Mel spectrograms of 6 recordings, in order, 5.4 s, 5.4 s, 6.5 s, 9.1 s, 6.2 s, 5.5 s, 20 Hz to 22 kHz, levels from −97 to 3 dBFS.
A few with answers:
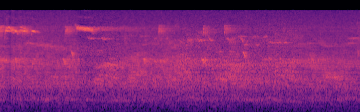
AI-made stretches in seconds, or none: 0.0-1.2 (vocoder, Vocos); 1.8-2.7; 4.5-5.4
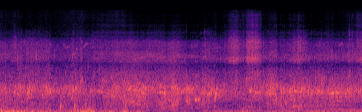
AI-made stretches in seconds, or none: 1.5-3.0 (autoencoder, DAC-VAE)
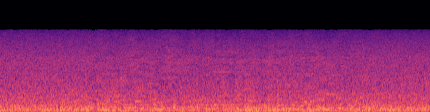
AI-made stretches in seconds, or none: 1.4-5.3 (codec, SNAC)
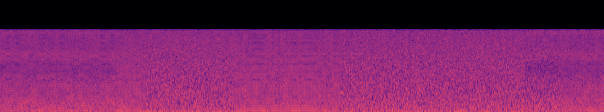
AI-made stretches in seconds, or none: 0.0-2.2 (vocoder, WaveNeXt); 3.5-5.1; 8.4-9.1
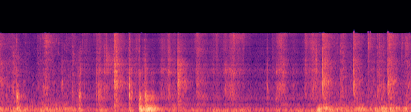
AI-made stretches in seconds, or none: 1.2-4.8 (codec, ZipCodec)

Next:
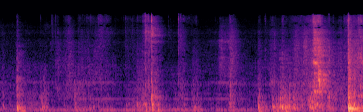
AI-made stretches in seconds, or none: 2.1-5.5 (vocoder, Vocos)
